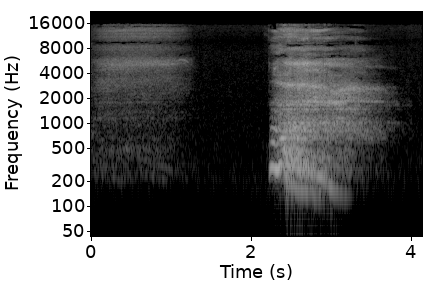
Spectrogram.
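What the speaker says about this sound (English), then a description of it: "Let's take some deep breaths." Deep breaths taken during a guided relaxation exercise: a soft, drawn-out inhale, a pause of silence, then a louder, longer airy exhale close to the microphone.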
